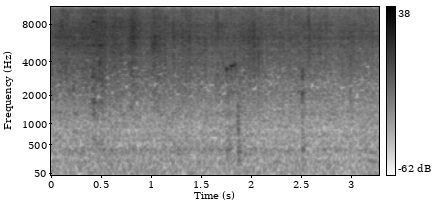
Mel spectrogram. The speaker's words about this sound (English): And then immediately threw them on a cast iron griddle that was placed over the top of the gas burners on the stove.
